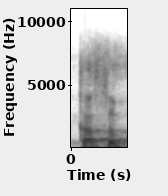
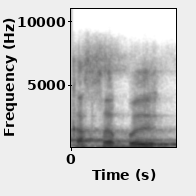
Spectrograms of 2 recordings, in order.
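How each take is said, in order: First: The final b has no clear bounce. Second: The final b is released with a clear bounce. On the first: The speaker calls it wrong. "കസബ് എന്നല്ല" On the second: The speaker calls it right. "ഇദ്ഹാർ ചെയ്യണം, വ്യക്തമാക്കി ഉച്ചരിക്കണം"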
